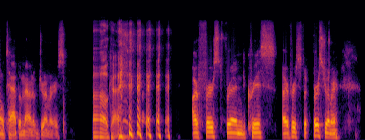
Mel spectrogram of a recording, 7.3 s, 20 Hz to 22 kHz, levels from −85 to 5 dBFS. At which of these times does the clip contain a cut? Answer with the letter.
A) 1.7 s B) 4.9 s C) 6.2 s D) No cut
C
